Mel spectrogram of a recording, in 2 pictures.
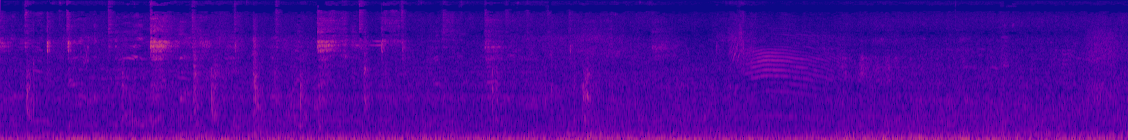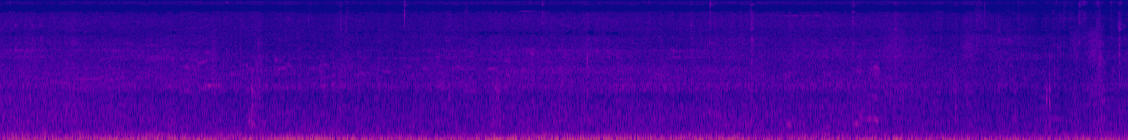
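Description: Steady low rumble of car engines running, with people talking in the background. About six seconds in there is a brief run of high chirps.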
